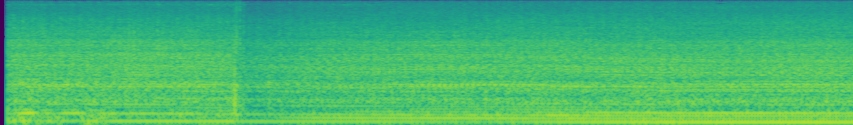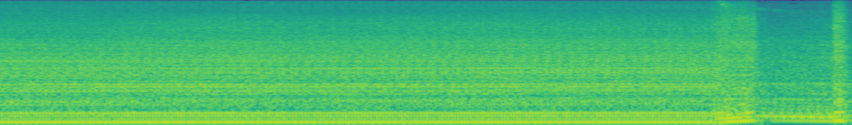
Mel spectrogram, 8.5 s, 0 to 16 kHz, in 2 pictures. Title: first start up b16 ek , rattle noise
